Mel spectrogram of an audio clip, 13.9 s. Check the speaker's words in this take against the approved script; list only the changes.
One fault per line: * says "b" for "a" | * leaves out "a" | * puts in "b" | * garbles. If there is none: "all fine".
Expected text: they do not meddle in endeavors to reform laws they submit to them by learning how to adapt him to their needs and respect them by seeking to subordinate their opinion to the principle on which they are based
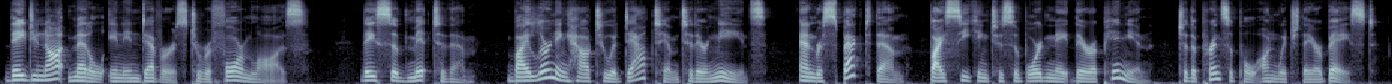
all fine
